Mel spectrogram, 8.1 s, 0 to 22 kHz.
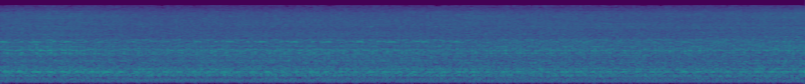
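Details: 1997 Honda Prelude SH at idle: thin, steady high whine over the engine hum from the transmission; owner notes it differs from a previous bad throw-out bearing; cause unknown.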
